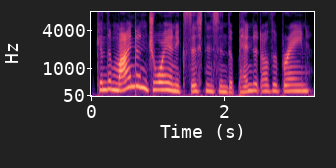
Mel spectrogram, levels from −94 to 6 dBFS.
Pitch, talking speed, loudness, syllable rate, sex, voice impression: 235 Hz, 180 wpm, -18 LUFS, 5.3 syllables/s, female, very feminine, adult-like, slightly tensed, slightly clear, slightly cute, slightly sweet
